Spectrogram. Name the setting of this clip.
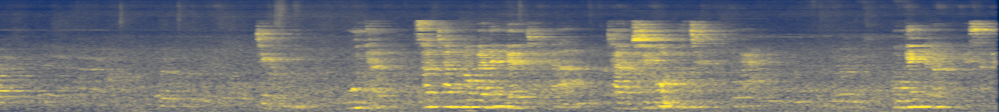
subway station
